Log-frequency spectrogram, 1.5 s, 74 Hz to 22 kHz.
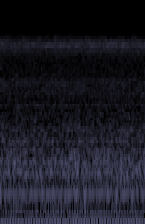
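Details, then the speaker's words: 2012 BMW X5 E70 petrol engine, after repair: it had misfired, worst when cold, and a faulty ignition coil was replaced; now smooth, low, even idle hum with no stumbles or uneven beats; normal idle. "Машина зібрана, працює відмінно, мотор урчить суперово."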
